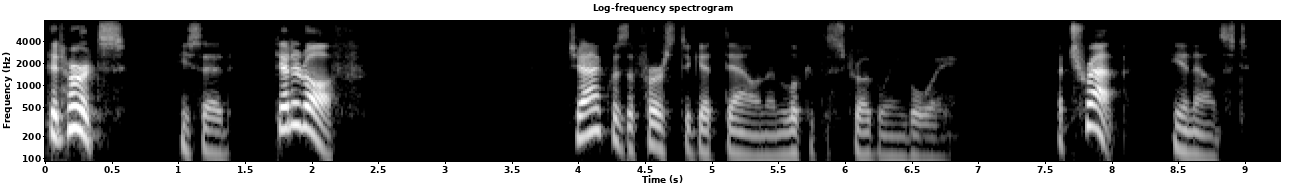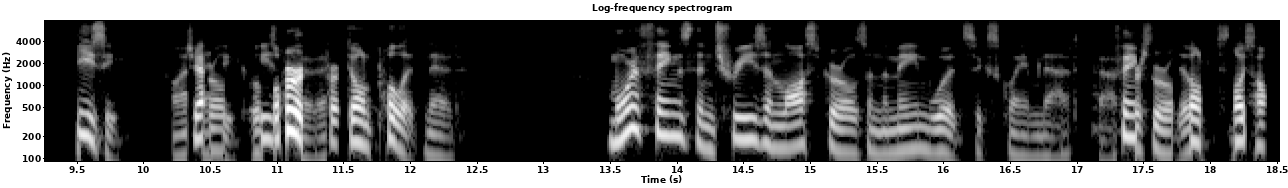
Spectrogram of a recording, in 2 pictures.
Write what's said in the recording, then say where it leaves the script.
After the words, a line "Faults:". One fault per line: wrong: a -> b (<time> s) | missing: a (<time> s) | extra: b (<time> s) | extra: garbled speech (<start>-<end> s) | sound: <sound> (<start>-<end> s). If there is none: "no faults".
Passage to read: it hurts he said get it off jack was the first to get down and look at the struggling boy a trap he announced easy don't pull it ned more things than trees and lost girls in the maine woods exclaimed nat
it hurts he said get it off jack was the first to get down and look at the struggling boy a trap he announced easy [garbled] don't pull it ned more things than trees and lost girls in the maine woods exclaimed nat [garbled]
Faults:
extra: garbled speech (10.1-11.5 s)
extra: garbled speech (17.1-18.4 s)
